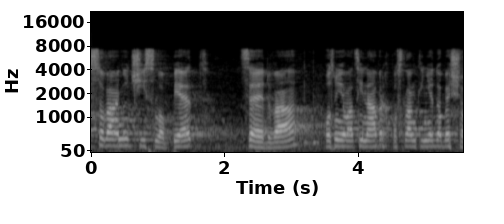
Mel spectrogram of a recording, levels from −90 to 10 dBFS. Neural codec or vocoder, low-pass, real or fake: codec, 16 kHz, 16 kbps, FreqCodec, larger model; 7.2 kHz; fake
